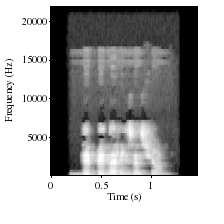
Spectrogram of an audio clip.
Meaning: depenalization
- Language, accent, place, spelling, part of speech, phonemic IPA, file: French, France, Lyon, dépénalisation, noun, /de.pe.na.li.za.sjɔ̃/, LL-Q150 (fra)-dépénalisation.wav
